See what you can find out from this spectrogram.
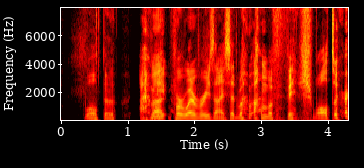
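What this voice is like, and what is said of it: Usual voice. Nothing is said of it.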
